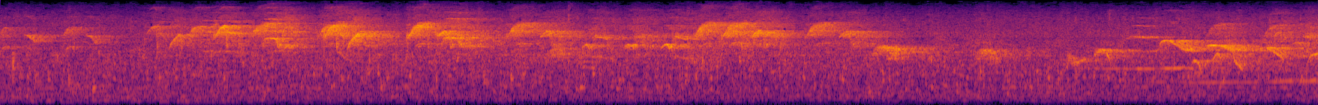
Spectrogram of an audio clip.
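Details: Japanese paradise flycatcher near its nest in a quiet forest with a clear stream; high, rapid slurred whistles overlap in a dense, busy series over a constant wash of water noise.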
